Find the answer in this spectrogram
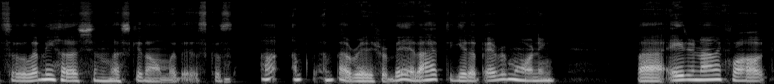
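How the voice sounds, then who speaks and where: An older woman with a gravelly, hoarse voice and a sore throat, chatting casually in a rambling, folksy, blunt way. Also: lowish voice, mellow, no echo, studio quality. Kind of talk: casual update about a rescued stray kitten. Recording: faint noise, muffled at times by mask.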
